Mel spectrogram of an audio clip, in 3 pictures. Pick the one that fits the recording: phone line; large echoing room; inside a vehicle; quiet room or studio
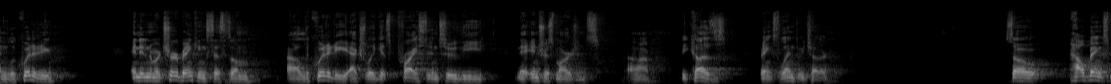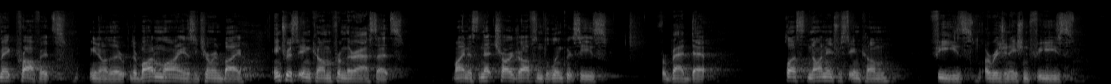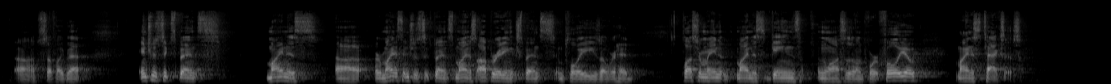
large echoing room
